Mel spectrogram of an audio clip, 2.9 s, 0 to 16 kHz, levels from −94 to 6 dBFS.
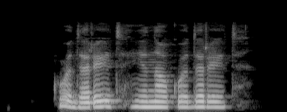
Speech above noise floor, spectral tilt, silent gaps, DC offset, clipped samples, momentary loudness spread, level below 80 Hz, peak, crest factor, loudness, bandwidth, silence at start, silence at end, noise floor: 33 dB; -9 dB/octave; none; under 0.1%; under 0.1%; 7 LU; -70 dBFS; -8 dBFS; 16 dB; -22 LUFS; 6.8 kHz; 0.6 s; 0.6 s; -54 dBFS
